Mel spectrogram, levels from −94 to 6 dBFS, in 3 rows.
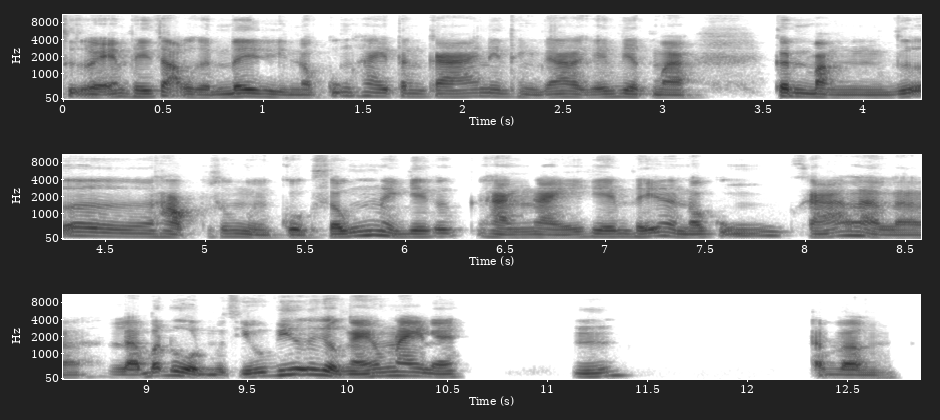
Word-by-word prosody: sự -, -, -2 dB
là -, -, +4 dB
em 125 Hz, -, +2 dB
thấy 120 Hz, -1 st, +3 dB
dạo 115 Hz, -, +1 dB
gần 105 Hz, +1 st, -2 dB
đây 130 Hz, +1 st, +7 dB
thì 115 Hz, -4 st, -3 dB
nó 100 Hz, 0 st, -4 dB
cũng 145 Hz, +10 st, -8 dB
hay 145 Hz, -2 st, -2 dB
tăng 125 Hz, -2 st, -6 dB
ca 125 Hz, 0 st, +4 dB
ấy, 130 Hz, -, -2 dB
nên 135 Hz, -2 st, -4 dB
thành 110 Hz, -4 st, -8 dB
ra 115 Hz, +4 st, 0 dB
là 115 Hz, -, +1 dB
cái 110 Hz, -, 0 dB
việc 120 Hz, -3 st, -2 dB
mà 95 Hz, -1 st, 0 dB, 0.4 s
cân 135 Hz, -3 st, +4 dB
bằng 100 Hz, -3 st, 0 dB
giữa 130 Hz, -1 st, 0 dB
học 110 Hz, -, +2 dB
xong 125 Hz, -1 st, -6 dB
rồi 100 Hz, -4 st, -4 dB
cuộc -, -, -1 dB
sống 155 Hz, +10 st, +1 dB
này 175 Hz, -, -1 dB
kia 120 Hz, 0 st, +2 dB
cứ 130 Hz, +1 st, -3 dB
hằng 110 Hz, -3 st, +1 dB
ngày 105 Hz, -2 st, +2 dB
này 105 Hz, +2 st, -4 dB
kia, 125 Hz, -, 0 dB
em 120 Hz, 0 st, -2 dB
thấy 120 Hz, -, +1 dB
là -, -, -2 dB
nó 115 Hz, 0 st, 0 dB
cũng 80 Hz, -5 st, -8 dB
khá -, -, 0 dB
là -, -, +1 dB
là 95 Hz, -1 st, -3 dB
là 105 Hz, -1 st, +2 dB
bất -, -, -1 dB
ổn -, -, +4 dB
một 100 Hz, -, -5 dB
xíu, 130 Hz, +5 st, -1 dB
ví 185 Hz, -, +2 dB
dụ 210 Hz, -, +4 dB
như 205 Hz, -, +2 dB
kiểu 180 Hz, -, +6 dB
ngày 115 Hz, 0 st, +6 dB
hôm 145 Hz, -, -1 dB
nay 155 Hz, -2 st, +6 dB
nè. 120 Hz, -3 st, +1 dB, 0.6 s
Ừm. 125 Hz, +2 st, -2 dB, 1.0 s
À, -, -, -3 dB
vâng. 100 Hz, -3 st, 0 dB
115 Hz, 280 wpm, -24 LUFS, 100-130 Hz, 1.0 s, đây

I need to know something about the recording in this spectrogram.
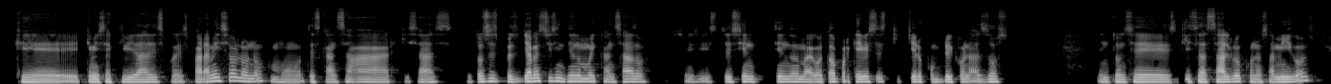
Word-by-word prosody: que 105 Hz, -3 st, +1 dB
que 115 Hz, -, +2 dB
mis 110 Hz, 0 st, +2 dB
actividades, 115 Hz, +1 st, +1 dB
pues, 110 Hz, -2 st, -6 dB
para 115 Hz, +4 st, +2 dB
mí 160 Hz, +1 st, +3 dB
solo, 155 Hz, -3 st, +1 dB
¿no?, 150 Hz, +4 st, -2 dB
como 105 Hz, -3 st, -4 dB
descansar, 115 Hz, 0 st, -2 dB
quizás. 115 Hz, +1 st, -5 dB
Entonces, 130 Hz, +4 st, 0 dB
pues 130 Hz, -5 st, -1 dB
ya 140 Hz, -, +6 dB
me 155 Hz, -, +5 dB
estoy 150 Hz, 0 st, -2 dB
sintiendo 140 Hz, -1 st, +3 dB
muy 135 Hz, 0 st, +2 dB
cansado, 125 Hz, -1 st, -1 dB, 0.2 s
sí 120 Hz, -, -9 dB
sí, -, -, -7 dB
estoy 120 Hz, +1 st, -3 dB
sintiéndome 125 Hz, -1 st, 0 dB
agotado 110 Hz, +3 st, +1 dB
porque 130 Hz, -1 st, -1 dB
hay -, -, +6 dB
veces 125 Hz, +1 st, -1 dB
que 110 Hz, -, -19 dB
quiero 120 Hz, -1 st, +1 dB
cumplir 120 Hz, +1 st, 0 dB
con 120 Hz, -2 st, -2 dB
las 110 Hz, +1 st, -2 dB
2. 125 Hz, 0 st, -2 dB, 0.8 s
Entonces, 110 Hz, -1 st, +1 dB
quizás 115 Hz, 0 st, 0 dB
salgo 125 Hz, +2 st, +4 dB
con 110 Hz, -5 st, -2 dB
los 105 Hz, 0 st, -3 dB
amigos 120 Hz, -, +2 dB
120 Hz, 180 wpm, -23 LUFS, 110-130 Hz, 0.8 s, ya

